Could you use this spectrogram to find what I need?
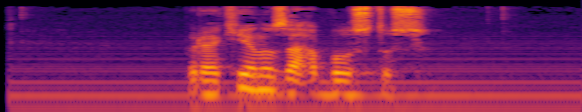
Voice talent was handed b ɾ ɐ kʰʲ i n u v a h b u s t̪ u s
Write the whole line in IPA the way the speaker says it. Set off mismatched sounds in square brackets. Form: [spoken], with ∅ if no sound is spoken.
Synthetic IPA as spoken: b ɾ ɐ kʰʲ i n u [z] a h b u s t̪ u s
